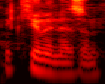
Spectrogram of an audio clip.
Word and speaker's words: ecumenism: But for the sake of this question to begin with, like it seems to imply like certain things must occur, like I'm going to butcher the word, ecumenicism. Ugh, said it wrong. – Ecumenism. – Ecumenism. Ah, thank you.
